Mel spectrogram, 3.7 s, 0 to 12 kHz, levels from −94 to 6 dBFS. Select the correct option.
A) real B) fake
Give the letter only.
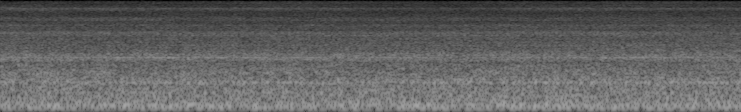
B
